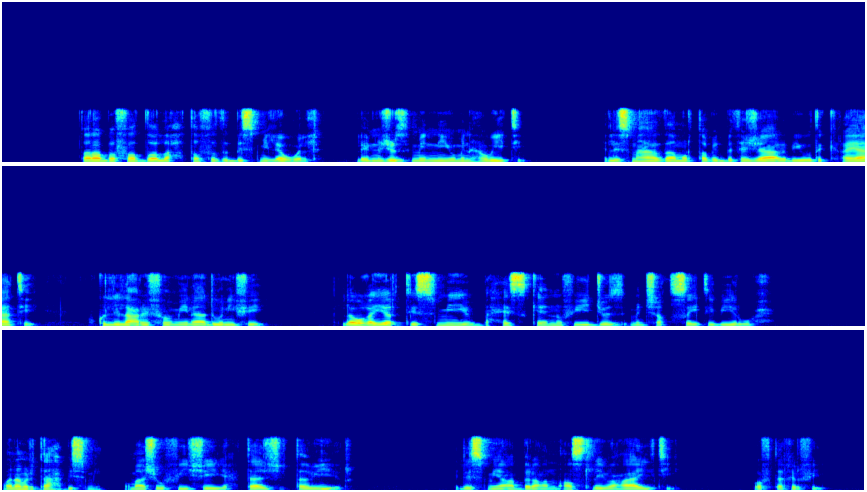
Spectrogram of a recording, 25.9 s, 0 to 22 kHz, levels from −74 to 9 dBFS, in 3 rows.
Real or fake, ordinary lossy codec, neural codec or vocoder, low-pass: real; none; none; 7.2 kHz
